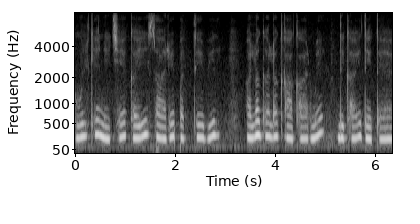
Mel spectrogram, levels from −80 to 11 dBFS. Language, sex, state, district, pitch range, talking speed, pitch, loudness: Hindi, female, Karnataka, Bangalore, 220-255 Hz, 130 wpm, 235 Hz, -15 LUFS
